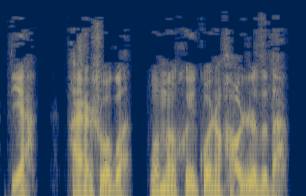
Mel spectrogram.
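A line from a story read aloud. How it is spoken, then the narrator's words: Long sigh. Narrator (Chinese): 李道正长长叹息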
